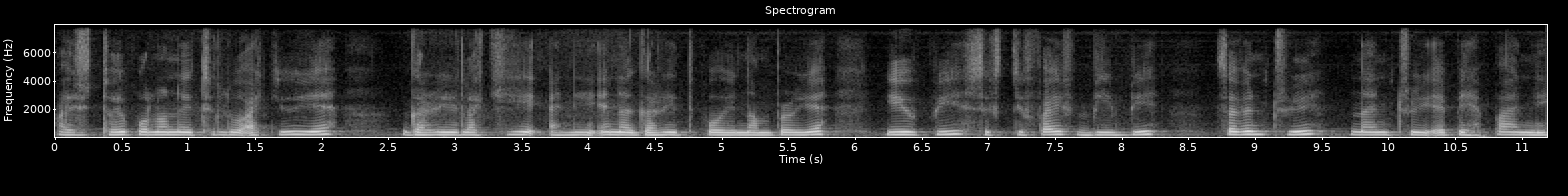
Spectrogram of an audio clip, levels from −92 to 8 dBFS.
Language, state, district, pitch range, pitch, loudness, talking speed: Sumi, Nagaland, Kohima, 175-200 Hz, 185 Hz, -15 LUFS, 120 wpm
